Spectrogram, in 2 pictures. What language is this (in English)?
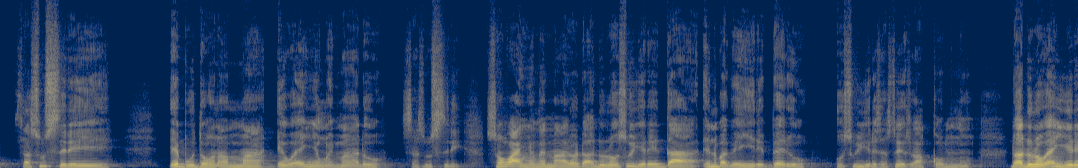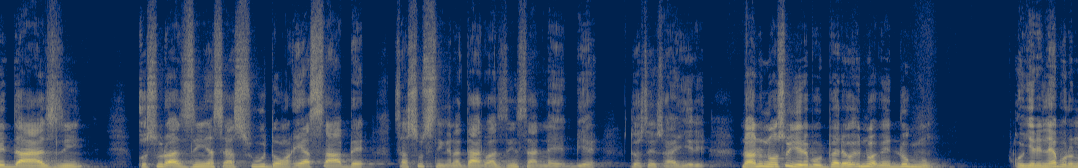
Khana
